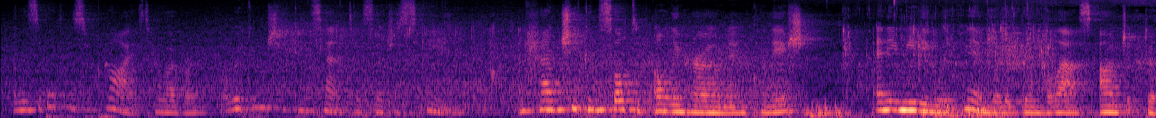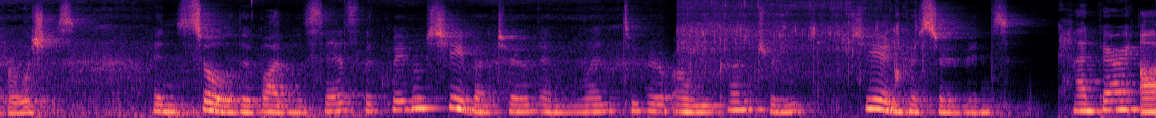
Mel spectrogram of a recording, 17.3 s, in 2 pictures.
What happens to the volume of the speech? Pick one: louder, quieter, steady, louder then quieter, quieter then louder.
louder.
